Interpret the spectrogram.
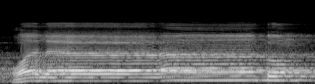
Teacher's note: نون کا اخفا ہوگا اور میم کا اظہار ہوگا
